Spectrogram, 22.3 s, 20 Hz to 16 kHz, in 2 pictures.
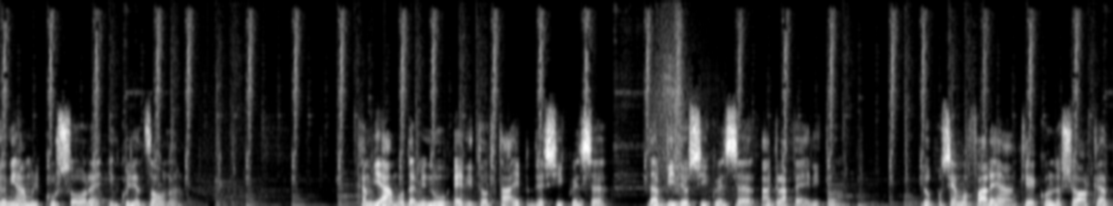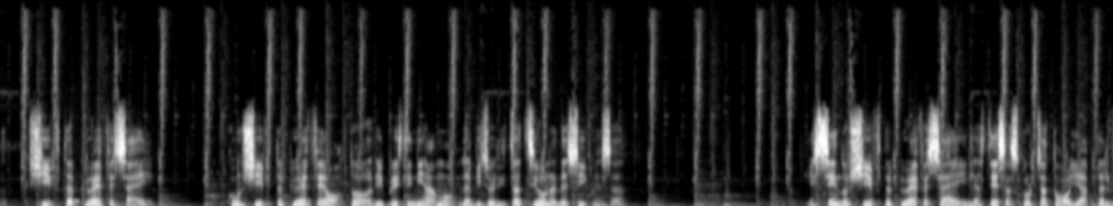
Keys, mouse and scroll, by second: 4.4-7.5 drag, 10.1 shift+F6, 11.1 shift+F6, 11.7 shift+F8, 20.1 shift+F6, 20.9 shift+F6.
